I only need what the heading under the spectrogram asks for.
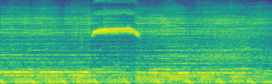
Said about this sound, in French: Votre jument, elle est moins stressée que vous ? Là, on l'entend. Peut-être qu'elle est un peu stressée quand même. Oui, elle est tout le temps stressée, mais elle joue bien le jeu.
